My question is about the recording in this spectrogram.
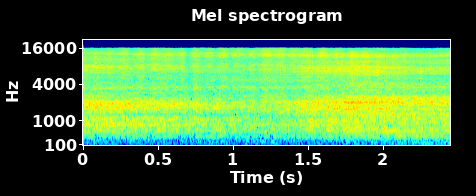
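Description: Marker tip drawing a long curved line on paper: a soft, steady scratchy hiss.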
